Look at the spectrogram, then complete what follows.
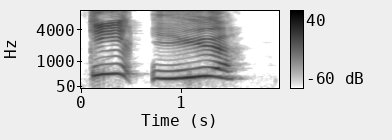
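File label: "jin yu", Mandarin Chinese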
